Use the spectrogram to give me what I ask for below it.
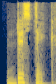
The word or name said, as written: distichal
